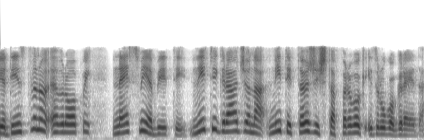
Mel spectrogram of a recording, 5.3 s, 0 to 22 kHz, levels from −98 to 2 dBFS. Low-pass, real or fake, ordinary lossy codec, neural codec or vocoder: 5.4 kHz; fake; none; codec, 16 kHz, 1 kbps, X-Codec, WavLM features, trained on Multilingual LibriSpeech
